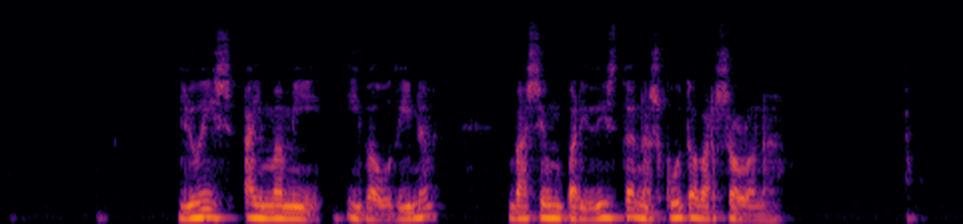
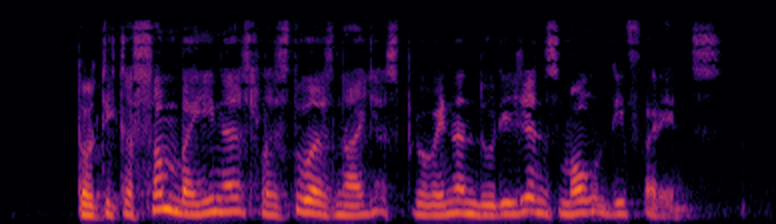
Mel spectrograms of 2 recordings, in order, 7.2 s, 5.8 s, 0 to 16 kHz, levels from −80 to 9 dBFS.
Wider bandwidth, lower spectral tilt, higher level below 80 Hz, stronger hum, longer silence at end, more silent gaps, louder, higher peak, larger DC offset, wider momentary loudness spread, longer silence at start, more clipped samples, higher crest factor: second, 7.2 kHz vs 11.5 kHz; first, -8.5 dB/octave vs -6 dB/octave; first, -46 dBFS vs -74 dBFS; neither; about the same, 0.4 s vs 0.45 s; neither; about the same, -25 LUFS vs -27 LUFS; about the same, -10 dBFS vs -8 dBFS; neither; second, 10 LU vs 13 LU; first, 1.35 s vs 0.6 s; neither; about the same, 16 dB vs 18 dB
